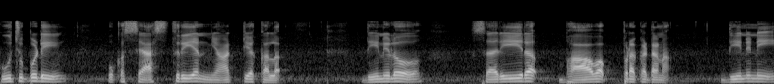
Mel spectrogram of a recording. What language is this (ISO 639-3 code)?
tel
